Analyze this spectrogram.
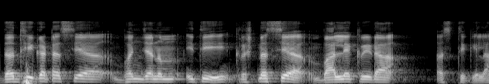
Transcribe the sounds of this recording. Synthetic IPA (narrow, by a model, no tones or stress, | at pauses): d̪ɐd̪ʱiɡɐʈɐsjɐbʱɐɲd͡ʒɐnɐmit̪ikɾiʂɳɐsjɐbaːljɐkɾiːɽaː | ɐst̪ʰikilɐ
